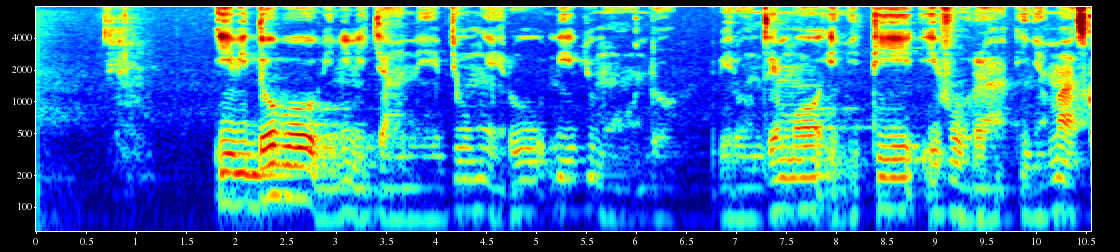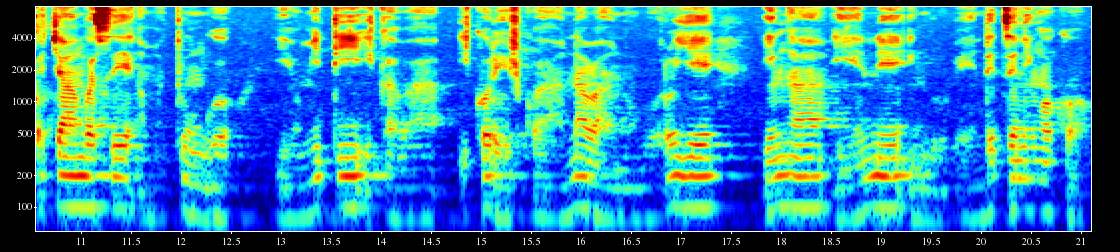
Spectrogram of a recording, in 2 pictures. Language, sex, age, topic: Kinyarwanda, female, 18-24, agriculture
